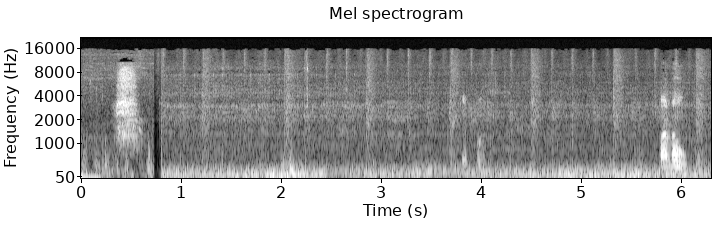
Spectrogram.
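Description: A motorcycle engine idling steadily with a low, even hum.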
